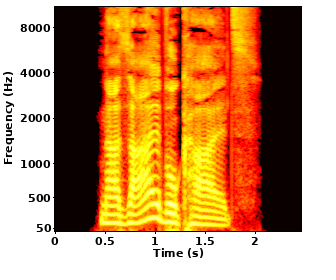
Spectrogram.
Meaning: genitive singular of Nasalvokal
- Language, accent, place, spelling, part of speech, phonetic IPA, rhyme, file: German, Germany, Berlin, Nasalvokals, noun, [naˈzaːlvoˌkaːls], -aːlvokaːls, De-Nasalvokals.ogg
